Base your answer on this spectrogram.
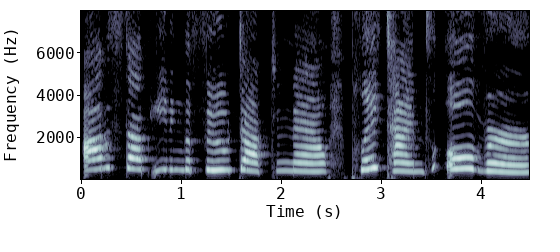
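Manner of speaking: put-on very high, slow, cutesy baby talk. Quoting what she said: imitating someone in a baby voice. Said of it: "Knock that baby voice off".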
